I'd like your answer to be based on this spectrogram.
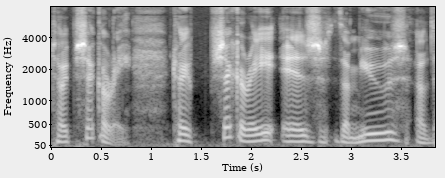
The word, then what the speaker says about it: Terpsichore: However, we say, I think, Terpsichore as a different pronunciation here in New Orleans. Terpsichore is the correct pronunciation of the muse of the dance,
